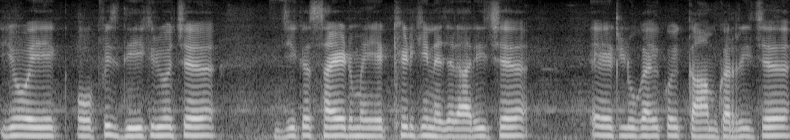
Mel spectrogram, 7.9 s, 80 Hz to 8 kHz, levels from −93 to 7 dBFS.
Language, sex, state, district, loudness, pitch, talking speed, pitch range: Rajasthani, female, Rajasthan, Nagaur, -16 LUFS, 175 Hz, 175 wpm, 165-180 Hz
